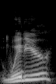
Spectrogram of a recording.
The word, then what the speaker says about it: Whittier: Is it Whittier, California? Is that how you say it? – Yes, sir.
